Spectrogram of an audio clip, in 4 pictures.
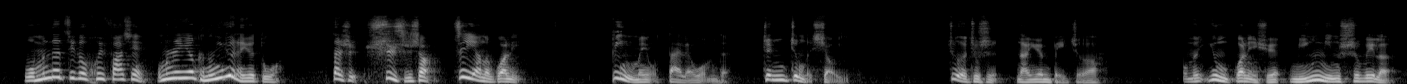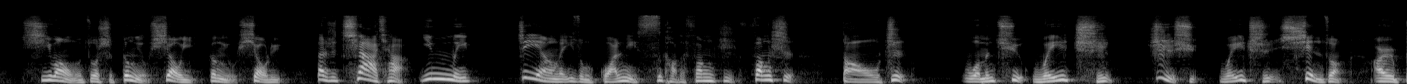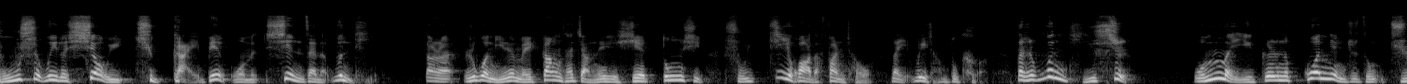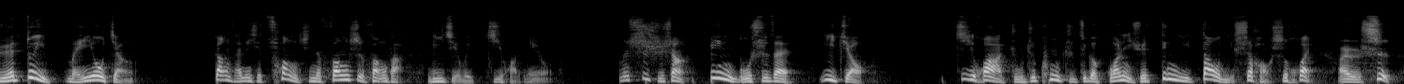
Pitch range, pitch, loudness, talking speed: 120-200 Hz, 150 Hz, -22 LUFS, 240 characters per minute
